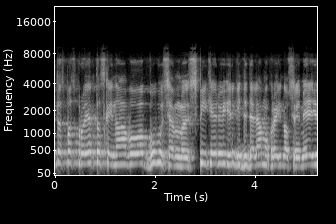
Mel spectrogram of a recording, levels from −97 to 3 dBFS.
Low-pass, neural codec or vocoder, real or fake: 9.9 kHz; none; real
